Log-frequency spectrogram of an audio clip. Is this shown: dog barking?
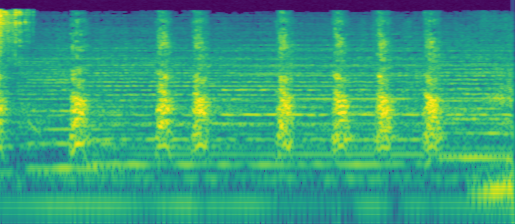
yes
